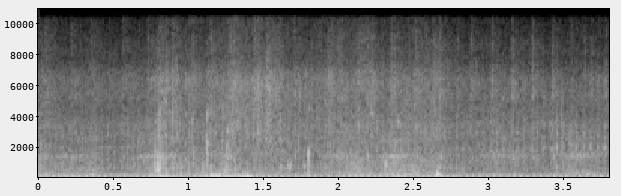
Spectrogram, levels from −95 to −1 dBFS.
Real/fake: real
